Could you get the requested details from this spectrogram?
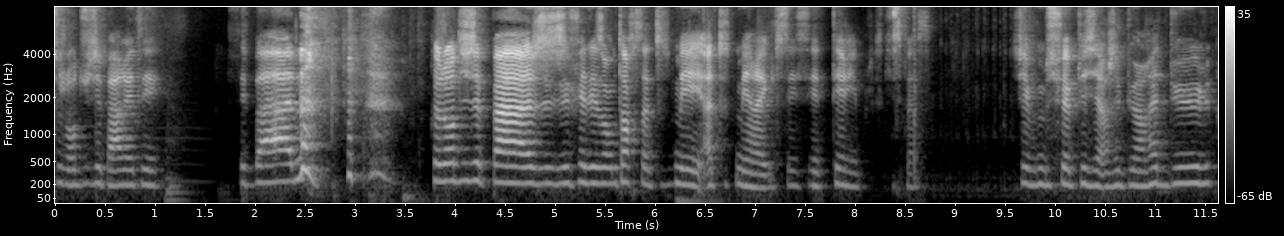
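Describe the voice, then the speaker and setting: A woman's voice: mid-range voice, pushed and bright. A woman streaming a game, chatting casually in a rambling, self-mocking way, laughing often and swearing freely. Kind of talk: casual gaming livestream chat.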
